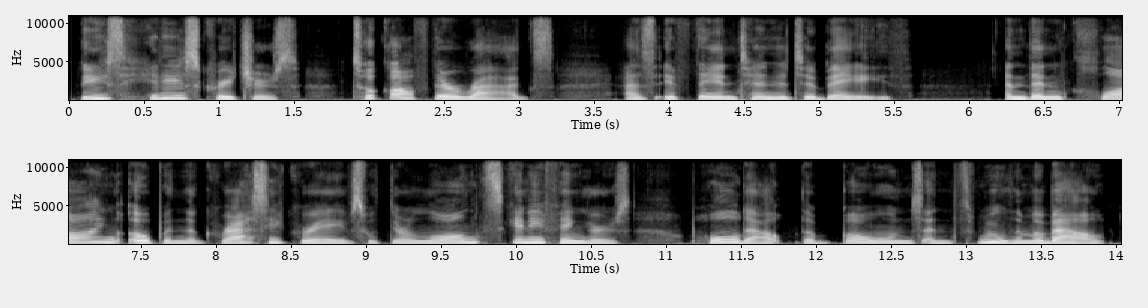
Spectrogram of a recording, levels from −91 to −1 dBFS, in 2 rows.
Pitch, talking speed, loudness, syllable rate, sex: 235 Hz, 140 wpm, -17 LUFS, 4.1 syllables/s, female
